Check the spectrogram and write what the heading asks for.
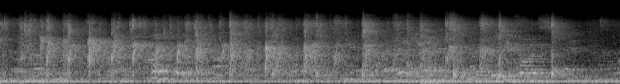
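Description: Audience clapping: many dense, irregular hand claps, with voices among them, over a steady low hum.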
